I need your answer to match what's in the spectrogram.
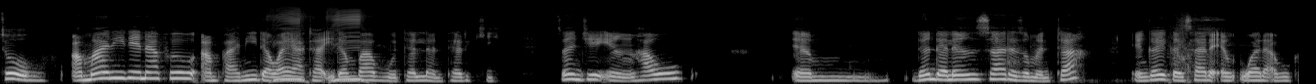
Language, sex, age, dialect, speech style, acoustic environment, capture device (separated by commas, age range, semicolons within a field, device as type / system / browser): Hausa, female, 25-34, Nigeria - Katsina, relaxed; excited, people talking; silence, mobile / Linux / Chrome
